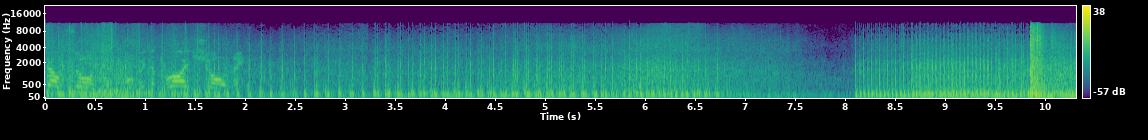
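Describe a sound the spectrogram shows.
Wind rushes steadily past during a parachute fall.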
